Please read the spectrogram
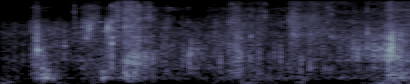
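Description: A few footsteps crunching on gravel and loose rock as a person in boots walks past.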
